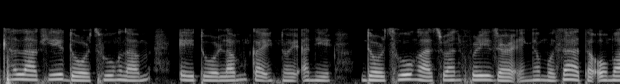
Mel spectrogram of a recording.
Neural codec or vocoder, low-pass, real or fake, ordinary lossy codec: codec, 16 kHz, 16 kbps, FunCodec, trained on LibriTTS, 50 frames a second; 5.4 kHz; fake; none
